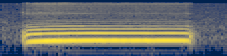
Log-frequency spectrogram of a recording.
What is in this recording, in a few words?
wooo sound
